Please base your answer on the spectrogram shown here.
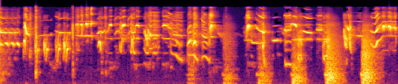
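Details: Jongkangan in lively, energetic song: fast, thin, high chirps and trills packed into a continuous stream, with several broader, harsher notes and a few soft knocks toward the end.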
